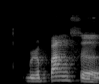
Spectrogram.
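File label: "berpangsa", Malay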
